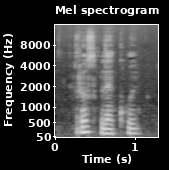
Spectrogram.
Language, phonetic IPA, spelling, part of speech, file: Polish, [rɔzˈvlɛkwɨ], rozwlekły, adjective, LL-Q809 (pol)-rozwlekły.wav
